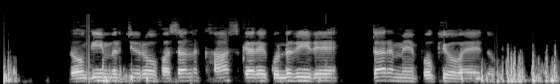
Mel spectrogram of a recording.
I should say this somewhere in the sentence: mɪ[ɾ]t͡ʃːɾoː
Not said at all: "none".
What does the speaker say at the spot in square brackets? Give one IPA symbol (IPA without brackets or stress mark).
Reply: ɾ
